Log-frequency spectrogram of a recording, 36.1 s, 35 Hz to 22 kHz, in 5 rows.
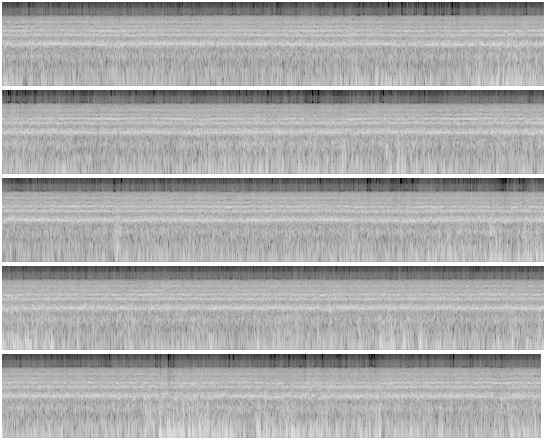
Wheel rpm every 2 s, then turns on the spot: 220, 230, 220, 220, 220, 220, 230, 230, 230, 230, 230, 230, 230, 230, 230, 220, 220, 220.
none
